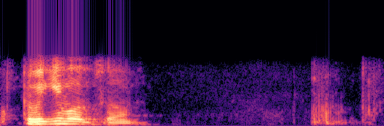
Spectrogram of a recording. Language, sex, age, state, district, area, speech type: Bengali, male, 30-45, West Bengal, Howrah, urban, conversation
